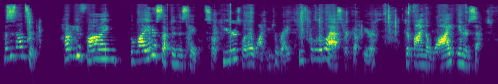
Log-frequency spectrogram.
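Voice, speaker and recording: A woman's voice: mid-range voice, far from the mic, a little hiss or hum. Woman teaching math in an echoey classroom. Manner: explains step by step with frequent "okay?" and "right?" checks. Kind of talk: classroom lecture.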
